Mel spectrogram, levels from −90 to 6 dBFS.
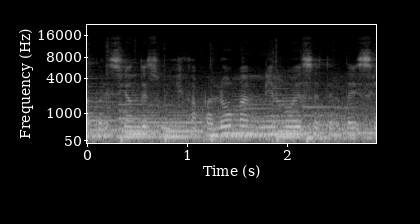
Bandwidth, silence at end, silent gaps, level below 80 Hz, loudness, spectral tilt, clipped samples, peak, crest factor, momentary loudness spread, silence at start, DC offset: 10 kHz; 0 s; none; -42 dBFS; -23 LUFS; -7.5 dB/octave; under 0.1%; -8 dBFS; 14 dB; 4 LU; 0 s; under 0.1%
